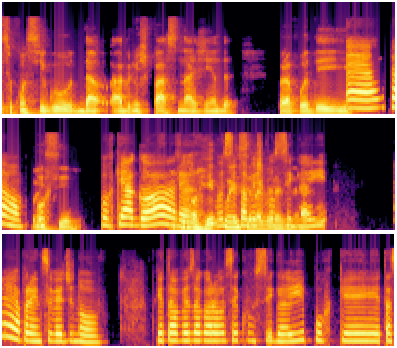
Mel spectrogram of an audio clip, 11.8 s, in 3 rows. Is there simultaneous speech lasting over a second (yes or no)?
yes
